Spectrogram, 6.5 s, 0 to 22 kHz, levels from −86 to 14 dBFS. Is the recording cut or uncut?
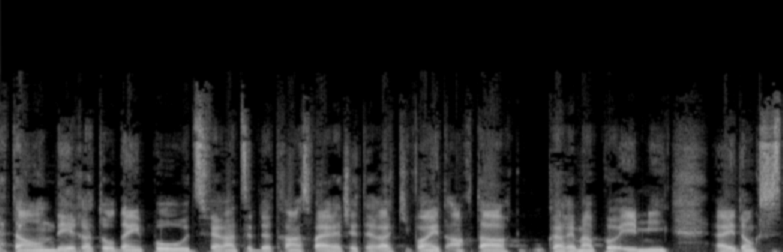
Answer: uncut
